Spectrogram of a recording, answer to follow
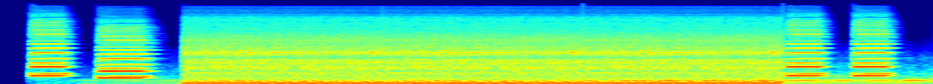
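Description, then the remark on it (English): A car horn gives two quick, loud honks, a steady engine rumble runs for several seconds, and then two more sharp honks follow, clear with no voices. “I loved the sound of the engine. I loved the tires, the lights, the horn, the windshield.”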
